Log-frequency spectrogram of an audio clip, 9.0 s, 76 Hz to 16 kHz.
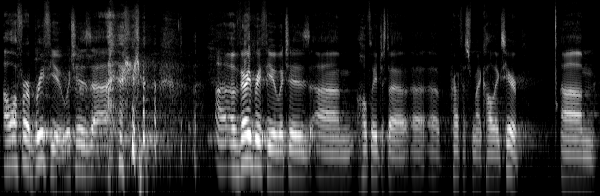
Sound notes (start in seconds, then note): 2.1 laughing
